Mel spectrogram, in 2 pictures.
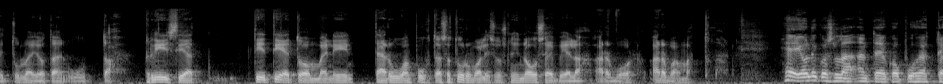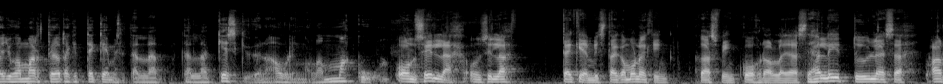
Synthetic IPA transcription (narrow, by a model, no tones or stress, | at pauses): it̪t̪ulˑeːjot̪ɑˑinuːt̪ːɑkriːsiæt̪it̪iet̪oːmːeniːnt̪æːruːʋɑmpuht̪ˑɑˑːsɑt̪urʋɑlːˑisuːsniːnnoˑuseːʋielæɑ̰rʋoːnʔɑ̰rʋɑ̰ːmɑ̰t̪ːo̥mɑ̥ːnheˑiolikosilːæænt̪eokopuhet̪ːɑjɑjuhɑmmɑrt̪ːiljot̪ɑkit̪t̪ekemist̪æ̥t̪ælːæt̪ælːækeskiyønɑ̰urḭŋːo̰lːɑmɑkuːnʔonsilːæo̰nsilːæ | t̪ekemist̪t̪ɑˑikɑmonekiŋ | kɑsʋiŋkohdɑlːɑjɑsehælliːt̪ːyːylensæʔɑ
